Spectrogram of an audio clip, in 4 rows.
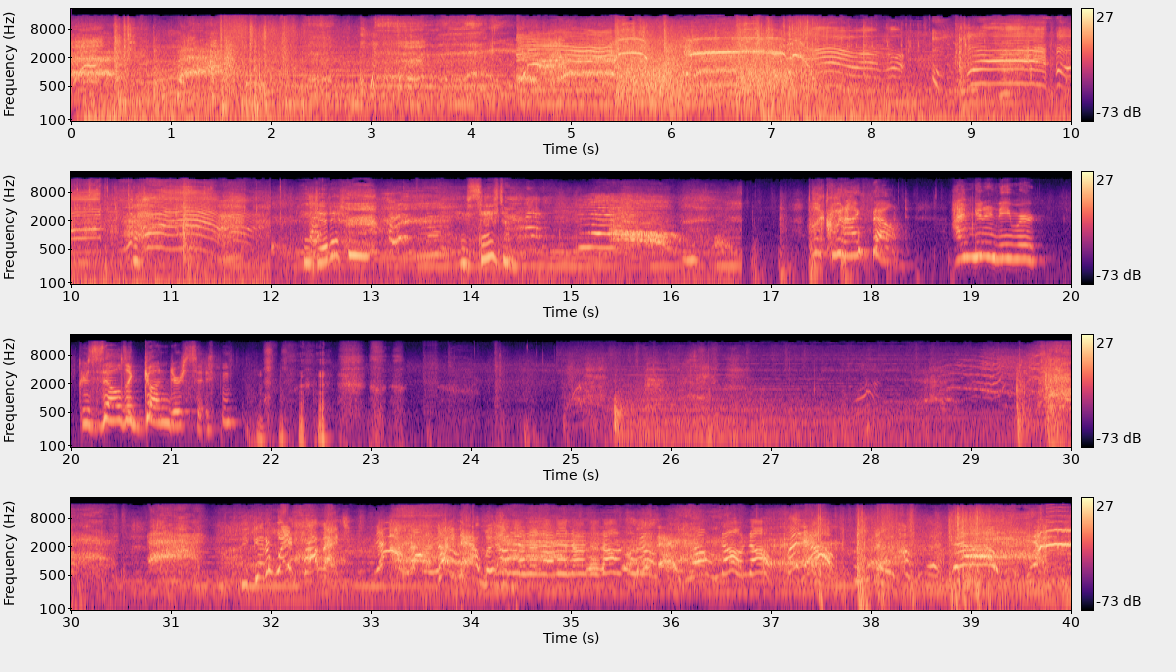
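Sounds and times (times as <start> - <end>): soft background music: 0.0 - 16.8, 24.8 - 40.0
infant crying: 7.0 - 12.0.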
